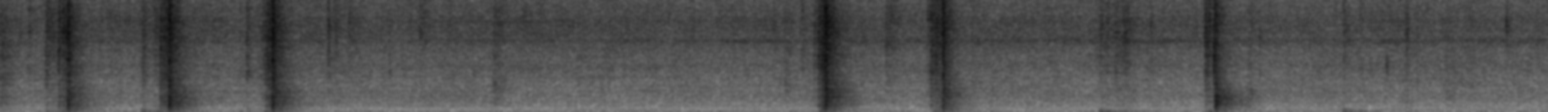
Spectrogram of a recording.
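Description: Kitchen knife slicing a red onion on a plastic cutting board, each cut ending in a sharp knock of the blade on the board. About six cuts: three in the first second and a half, then three more after a pause of a couple of seconds.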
